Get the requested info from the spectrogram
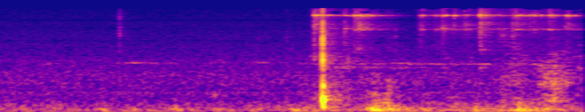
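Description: Near silence, then a single sharp click a little over a second in as a button on a Pentair EasyTouch wireless control panel is pressed, followed by faint handling noise and a thin, high, steady tone.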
